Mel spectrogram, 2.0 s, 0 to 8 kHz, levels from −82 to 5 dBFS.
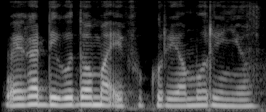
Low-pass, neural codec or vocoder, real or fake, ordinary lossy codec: none; codec, 16 kHz, 4 kbps, FunCodec, trained on LibriTTS, 50 frames a second; fake; none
